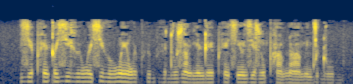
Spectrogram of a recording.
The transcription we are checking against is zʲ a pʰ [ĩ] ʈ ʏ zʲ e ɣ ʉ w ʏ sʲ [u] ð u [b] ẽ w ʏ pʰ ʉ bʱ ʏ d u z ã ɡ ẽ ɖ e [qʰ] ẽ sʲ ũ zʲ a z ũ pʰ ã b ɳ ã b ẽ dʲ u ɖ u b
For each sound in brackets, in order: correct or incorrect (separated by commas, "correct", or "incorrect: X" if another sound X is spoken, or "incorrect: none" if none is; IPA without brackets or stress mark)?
incorrect: ẽ, incorrect: ʉ, incorrect: w, incorrect: pʰ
